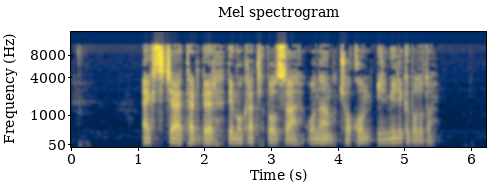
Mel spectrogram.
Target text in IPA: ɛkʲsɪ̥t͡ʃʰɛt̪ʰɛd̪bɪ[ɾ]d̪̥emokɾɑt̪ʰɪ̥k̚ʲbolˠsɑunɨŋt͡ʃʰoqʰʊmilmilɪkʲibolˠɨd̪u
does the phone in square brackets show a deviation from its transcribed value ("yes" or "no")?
no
